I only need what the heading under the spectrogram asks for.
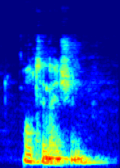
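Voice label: "alternation", British English; pronunciations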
